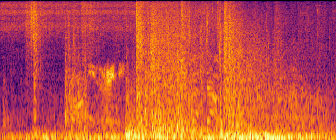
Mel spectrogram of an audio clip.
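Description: Gunfire from a wall bang attempt in a Rainbow Six Siege esports match, a dense burst of shots at steady loudness through the whole moment, layered over a continuous game soundscape with a commentator talking underneath.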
